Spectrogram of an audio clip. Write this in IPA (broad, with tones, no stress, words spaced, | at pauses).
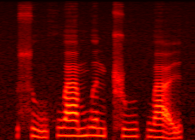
sṵ˨˩xwä˦ mwə˥˨n ʈ͡ʂu˨˦ pwa̰˨˩ɪ̯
